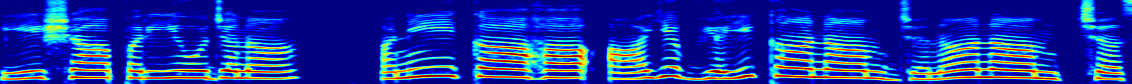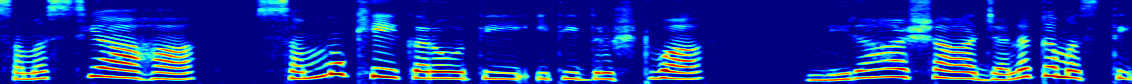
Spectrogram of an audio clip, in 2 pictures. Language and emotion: Sanskrit, sad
